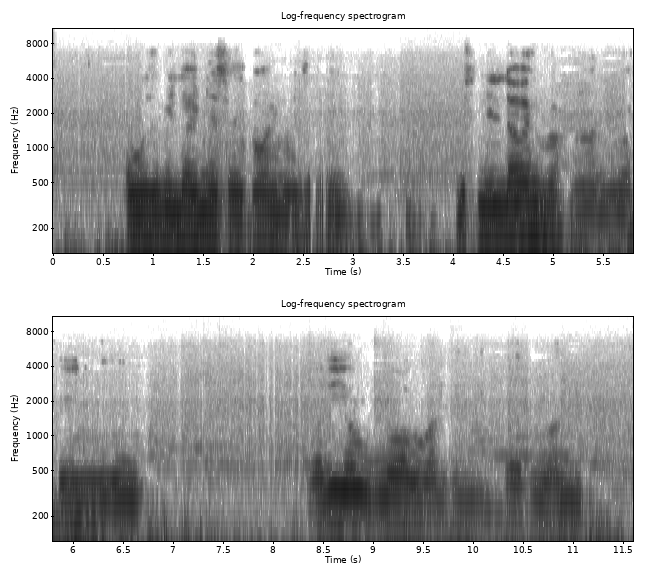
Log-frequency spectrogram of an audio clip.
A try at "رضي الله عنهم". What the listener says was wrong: রাদিয়াল্লাহু, রাদিয়াল্লাহ খাড়া যাবার এক আলিফ টান দেন, রাদিয়াল্লাহু আনহুম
